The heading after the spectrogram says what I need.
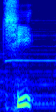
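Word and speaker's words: ち: This is pronounced chi.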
